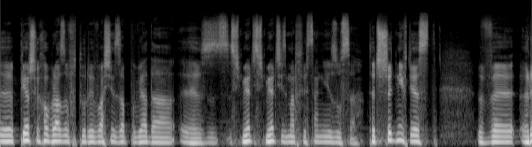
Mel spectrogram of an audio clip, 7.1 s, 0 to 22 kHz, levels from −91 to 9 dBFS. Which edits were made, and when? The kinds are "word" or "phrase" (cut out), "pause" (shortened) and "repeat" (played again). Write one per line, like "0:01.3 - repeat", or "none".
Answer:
0:03.4 - repeat
0:04.9 - pause
0:05.5 - phrase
